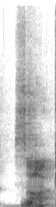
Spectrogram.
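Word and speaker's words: Schoch: I don't know how you say his name. Sock? – What? Yeah, I was going to say, can we just...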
